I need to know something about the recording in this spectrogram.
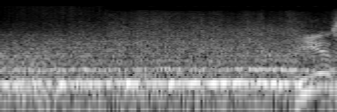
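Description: A racing car engine holding one steady note over the general din of the pit lane, with a man's voice starting right at the end.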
